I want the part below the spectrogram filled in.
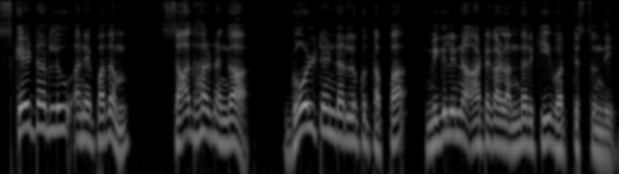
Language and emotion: Telugu, neutral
